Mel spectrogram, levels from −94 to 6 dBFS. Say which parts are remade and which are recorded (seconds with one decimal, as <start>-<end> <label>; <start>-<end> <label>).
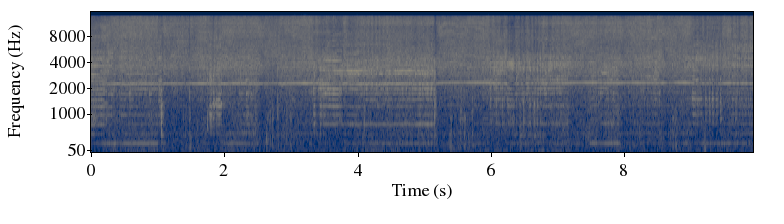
0.0-0.4 recorded; 0.4-1.5 remade; 1.5-2.0 recorded; 2.0-3.0 remade; 3.0-3.9 recorded; 3.9-4.9 remade; 4.9-9.9 recorded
